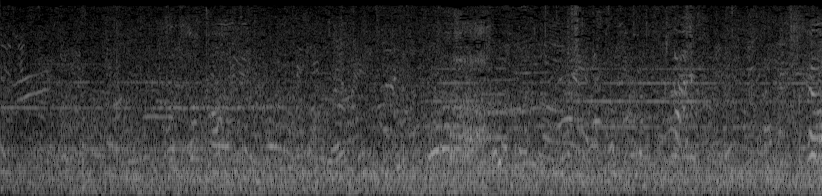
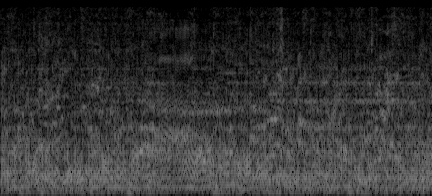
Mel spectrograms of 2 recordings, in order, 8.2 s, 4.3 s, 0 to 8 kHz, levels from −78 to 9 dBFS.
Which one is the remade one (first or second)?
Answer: second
